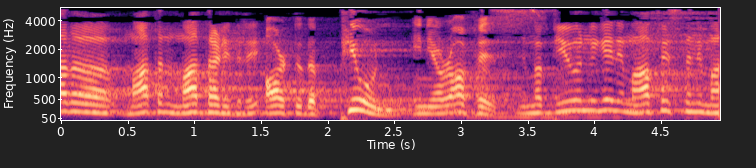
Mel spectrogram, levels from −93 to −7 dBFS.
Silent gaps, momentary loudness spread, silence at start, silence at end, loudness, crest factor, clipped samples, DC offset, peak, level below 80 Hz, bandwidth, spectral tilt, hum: none; 6 LU; 0 s; 0 s; -18 LUFS; 16 dB; under 0.1%; under 0.1%; -2 dBFS; -48 dBFS; 5.4 kHz; -7 dB/octave; none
